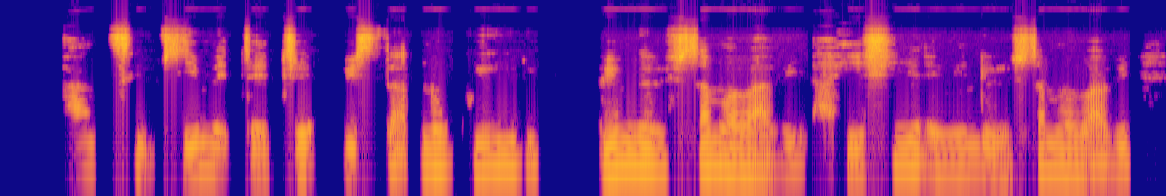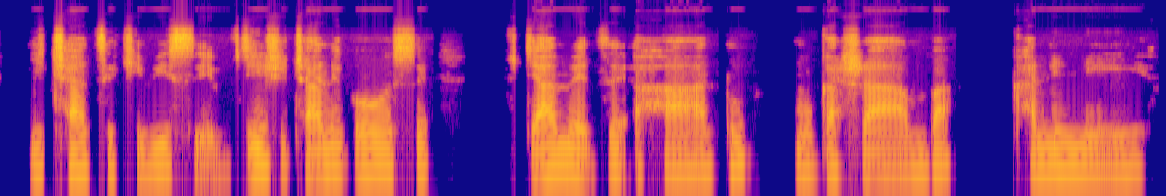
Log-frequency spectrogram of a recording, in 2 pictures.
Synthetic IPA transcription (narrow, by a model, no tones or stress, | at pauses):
t͡ʃaːt͡sivjiːme̞d͡ʒe̞d͡ʒe̞ | βisa̰nuɡwiːndi | βimŋe̞βifi̥samaβa̰βiahiʃije̞iβiːndiβḭfi̥samaβa̰βi | jit͡ʃaːt͡sikʰiβisḭvjiːnʃit͡ʃaːne̞ɡo̞ːse̞ | vjaːme̞ze̞ʔahaːn̥hu | muɡaʃaːmba | kʰaninija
